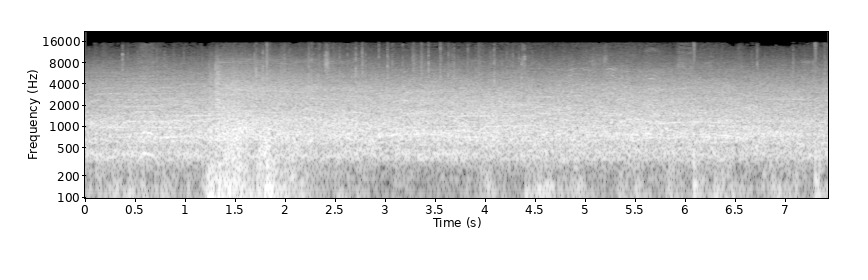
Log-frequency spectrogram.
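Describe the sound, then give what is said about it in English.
A heavy thud as a wrestler is gorilla-press slammed onto the ring: one loud, low impact early on, with a shorter thump right after, over steady crowd noise that carries on to the end. “Gorilla press slam up to Cedric Alexander. Cedric must have been 8 feet in the air.”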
